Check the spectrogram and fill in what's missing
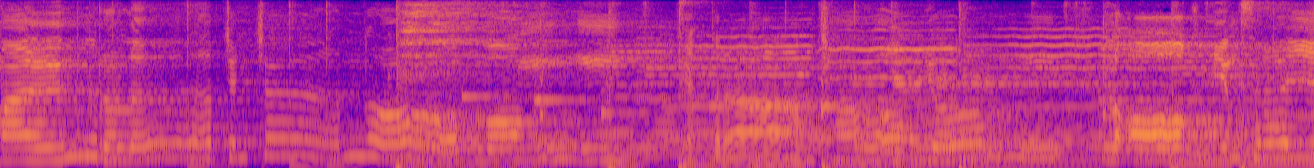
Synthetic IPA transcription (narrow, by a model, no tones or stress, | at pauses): mawrɔləː | p̚t͡ɕəɲt͡ɕa | p̚ŋɔkʋɔŋ | pʰɛ̆əʔt̪raːt͡ɕʰɔŋʔk̚jɔŋ | lə̆ʔɑːkʰmiəŋsrəj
